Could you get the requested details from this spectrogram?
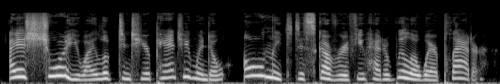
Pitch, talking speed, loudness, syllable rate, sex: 270 Hz, 230 wpm, -15 LUFS, 6.5 syllables/s, female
